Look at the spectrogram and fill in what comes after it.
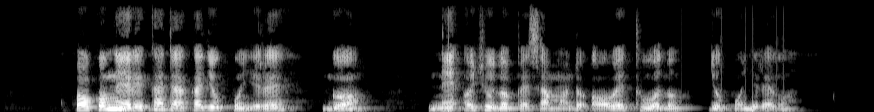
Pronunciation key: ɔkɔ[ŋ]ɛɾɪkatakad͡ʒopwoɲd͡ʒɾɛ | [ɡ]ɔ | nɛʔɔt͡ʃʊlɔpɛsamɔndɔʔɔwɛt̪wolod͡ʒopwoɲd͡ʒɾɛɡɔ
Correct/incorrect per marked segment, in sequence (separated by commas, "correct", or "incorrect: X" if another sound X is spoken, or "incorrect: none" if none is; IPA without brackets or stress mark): correct, correct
